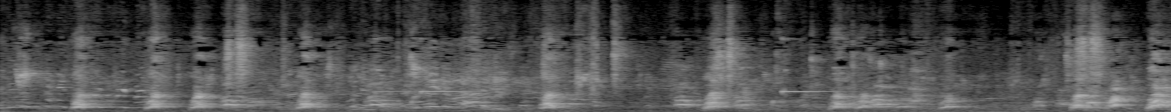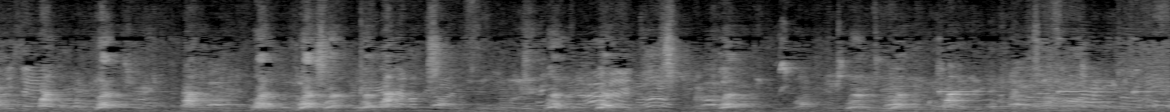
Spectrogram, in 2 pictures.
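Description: Voices of a crowd talking in a street, with a dog barking in short repeated bursts throughout.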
